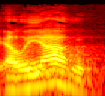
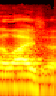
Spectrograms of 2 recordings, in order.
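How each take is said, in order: First: The name is said without a J sound. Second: The name is said with a J sound. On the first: The speaker calls it right. "it's actually pronounced Eliyahu because they don't pronounce the J" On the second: The speaker calls it wrong. "So Elijah is not Elijah"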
